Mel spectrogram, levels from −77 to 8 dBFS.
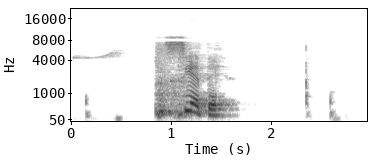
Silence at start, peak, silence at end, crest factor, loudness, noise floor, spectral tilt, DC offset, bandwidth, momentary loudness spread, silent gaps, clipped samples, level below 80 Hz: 0.15 s; -2 dBFS; 0.35 s; 20 dB; -17 LUFS; -77 dBFS; -4 dB/octave; under 0.1%; 9.6 kHz; 26 LU; none; under 0.1%; -62 dBFS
